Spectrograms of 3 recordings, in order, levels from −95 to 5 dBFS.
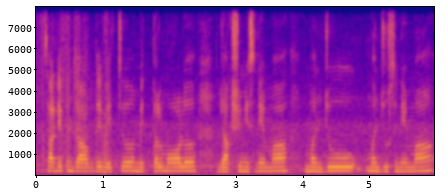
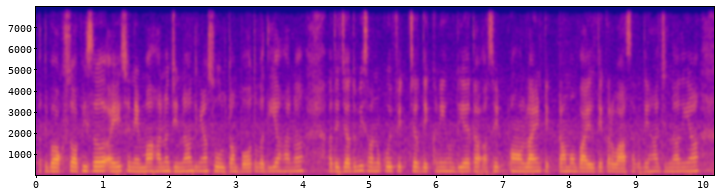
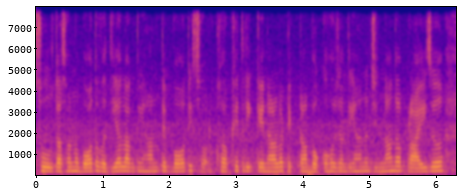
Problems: none marked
